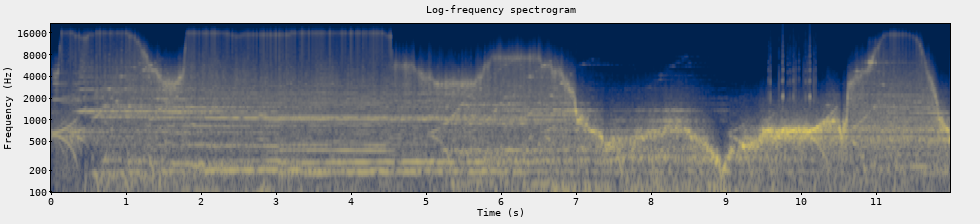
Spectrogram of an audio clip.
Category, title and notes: Sound effects > Electronic / Design
Roil Down The Drain 19
PPG-Wave, dark-soundscapes, sci-fi, scifi, vst, content-creator, noise, science-fiction, sound-design, dark-design, horror, dark-techno, drowning, noise-ambient, mystery, cinematic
